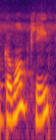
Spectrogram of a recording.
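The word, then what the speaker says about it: gołąbki: today i am making stuffed cabbage or gawamki um that's the polish uh pronunciation and uh step one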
